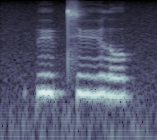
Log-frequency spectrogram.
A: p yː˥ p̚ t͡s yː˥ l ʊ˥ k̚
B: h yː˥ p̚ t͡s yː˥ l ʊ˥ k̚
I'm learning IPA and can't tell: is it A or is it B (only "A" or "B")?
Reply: A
